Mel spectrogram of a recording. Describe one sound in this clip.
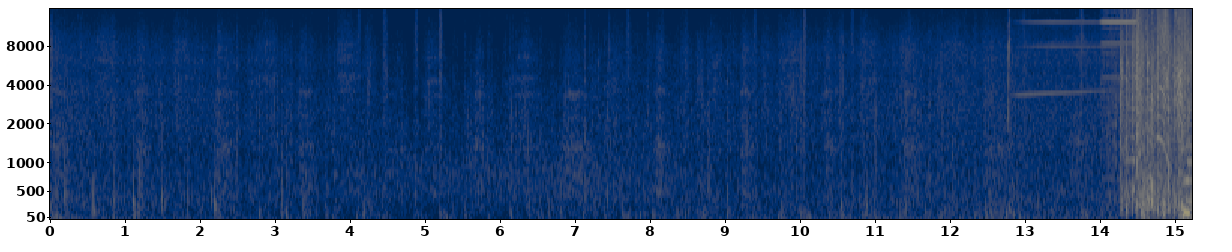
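Footsteps patter quickly over dirt and gravel.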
